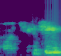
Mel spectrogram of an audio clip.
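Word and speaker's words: Monchhichi: Yeah, Mon-Chi-Chi's.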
